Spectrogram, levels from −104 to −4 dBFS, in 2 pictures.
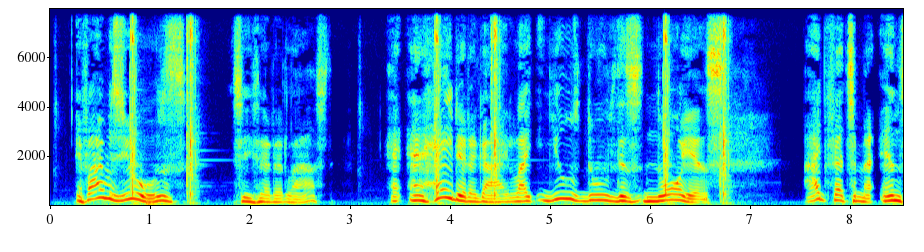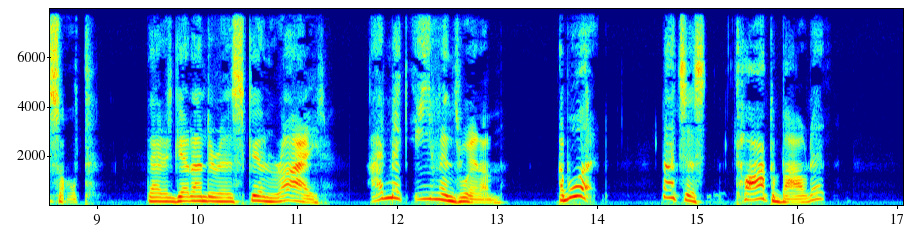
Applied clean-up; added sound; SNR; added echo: none; Camera; 12 dB; none.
